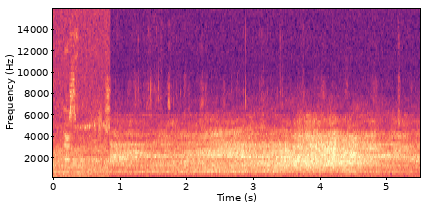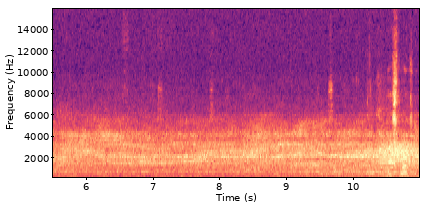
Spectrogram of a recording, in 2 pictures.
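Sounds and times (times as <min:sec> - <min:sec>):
jet engine rushing: 0:00.0 - 0:00.9.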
